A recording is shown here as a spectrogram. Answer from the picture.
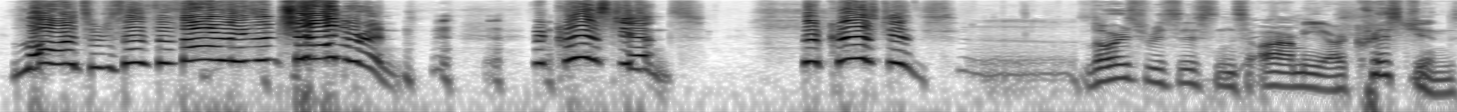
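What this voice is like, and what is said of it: Strained, pinched Rush Limbaugh impression. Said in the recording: “do his voice ... How would Rush Limbaugh speak if he had a clothespin attached to his testicles? That's how I'm going to deliver this.”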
